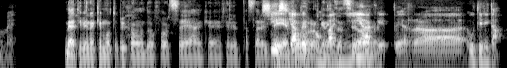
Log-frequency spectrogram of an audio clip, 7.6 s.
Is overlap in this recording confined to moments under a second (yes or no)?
no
